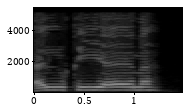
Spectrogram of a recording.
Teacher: القاف هنا مكسورة ضعيفة، فالكلمة كلها تخرج بهيئة، هيئة ترقيق · Term: أدنى مراتب التفخيم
